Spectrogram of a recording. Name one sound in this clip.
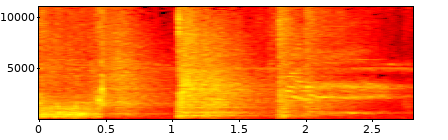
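A skateboard clacks sharply against the ground.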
